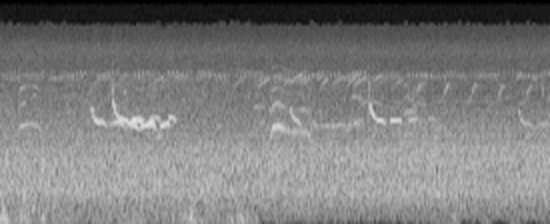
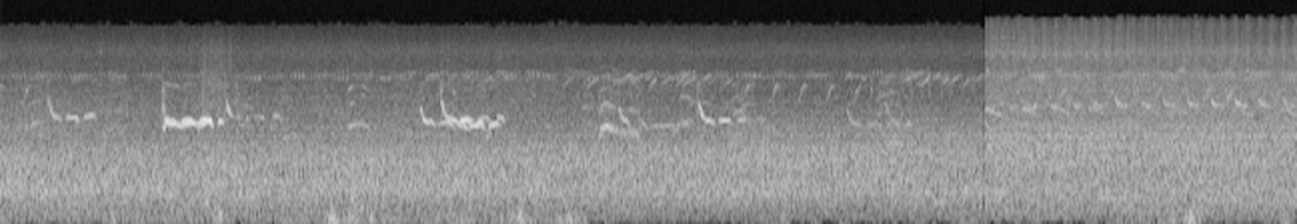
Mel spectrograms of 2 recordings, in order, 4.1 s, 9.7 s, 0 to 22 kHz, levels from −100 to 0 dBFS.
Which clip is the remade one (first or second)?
second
